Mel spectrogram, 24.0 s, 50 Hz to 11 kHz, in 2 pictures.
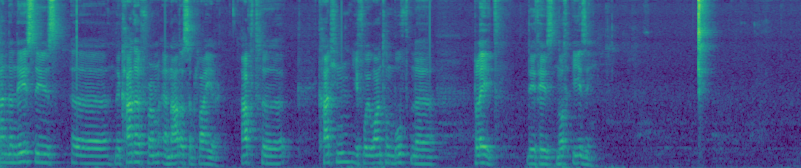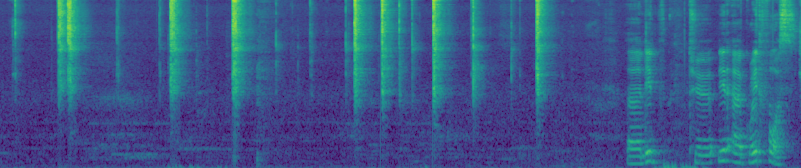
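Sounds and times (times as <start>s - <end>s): cable cutter clicking: 12.2s - 14.8s.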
